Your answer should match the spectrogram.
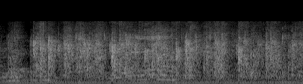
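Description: Women in an audience clap together in a dense, steady burst of applause. It stays fairly loud and even throughout, with no voices rising above it.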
